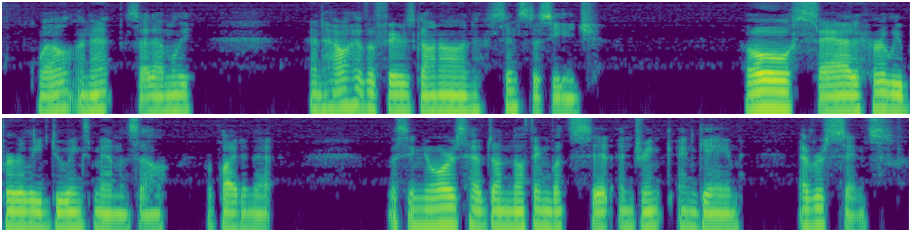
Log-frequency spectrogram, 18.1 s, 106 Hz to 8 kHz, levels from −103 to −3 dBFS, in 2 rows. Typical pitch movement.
No: narrow, 1.9 semitones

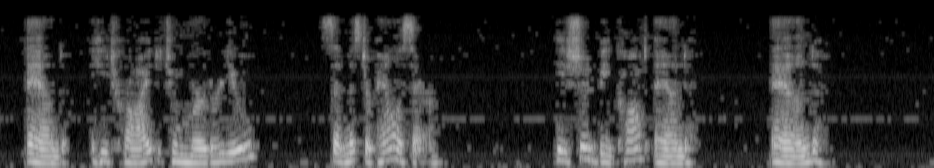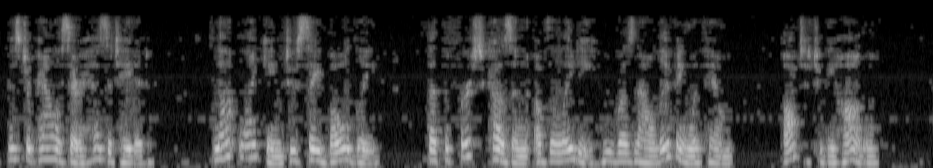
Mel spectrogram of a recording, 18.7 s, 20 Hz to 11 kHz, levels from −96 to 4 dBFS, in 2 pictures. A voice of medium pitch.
Yes: medium, 165 Hz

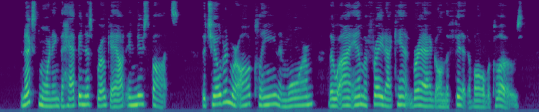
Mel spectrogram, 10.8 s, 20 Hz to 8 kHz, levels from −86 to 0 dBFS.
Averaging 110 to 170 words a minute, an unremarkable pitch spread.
Yes: average, 165 wpm; average, 3.5 semitones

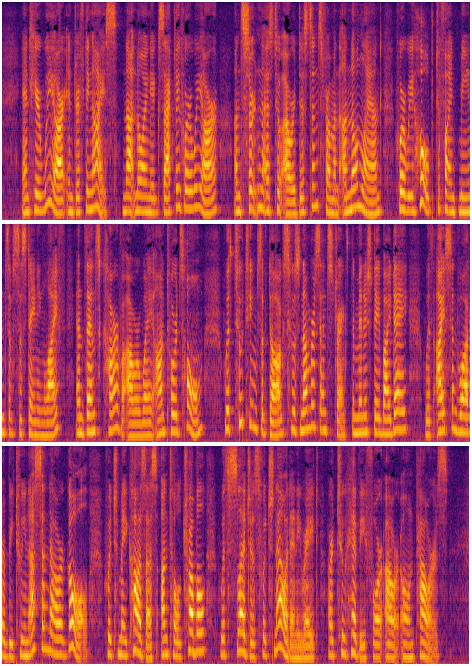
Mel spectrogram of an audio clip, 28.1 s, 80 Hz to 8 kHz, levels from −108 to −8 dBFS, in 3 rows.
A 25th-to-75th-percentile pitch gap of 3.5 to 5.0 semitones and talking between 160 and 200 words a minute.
Yes: average, 4.4 semitones; average, 175 wpm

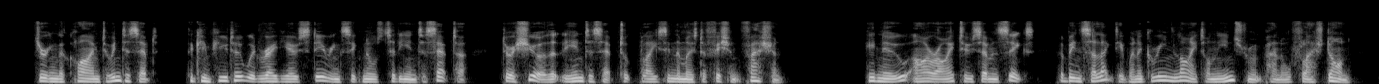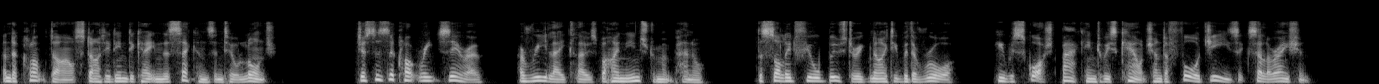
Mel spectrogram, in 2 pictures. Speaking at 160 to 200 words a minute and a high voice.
No: average, 185 wpm; low, 135 Hz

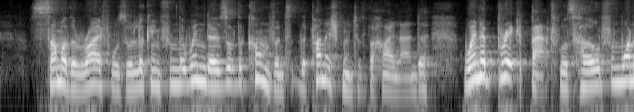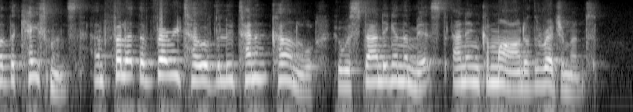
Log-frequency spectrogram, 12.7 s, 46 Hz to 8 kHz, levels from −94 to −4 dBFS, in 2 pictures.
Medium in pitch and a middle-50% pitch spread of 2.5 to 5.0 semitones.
No: medium, 180 Hz; wide, 5.6 semitones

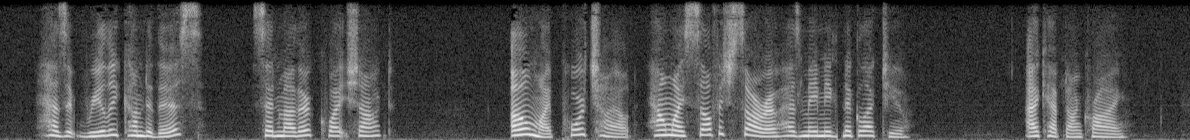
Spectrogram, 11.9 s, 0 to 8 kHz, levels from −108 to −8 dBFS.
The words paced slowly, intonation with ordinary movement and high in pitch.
Yes: slow, 130 wpm; average, 3.8 semitones; very high, 250 Hz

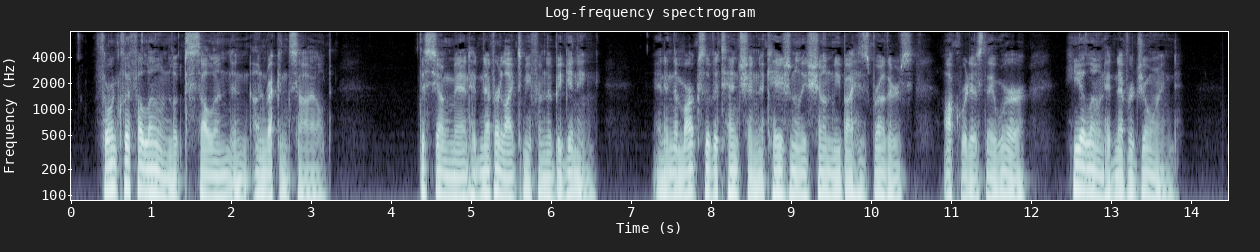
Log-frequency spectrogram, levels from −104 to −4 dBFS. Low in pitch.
Yes: very low, 80 Hz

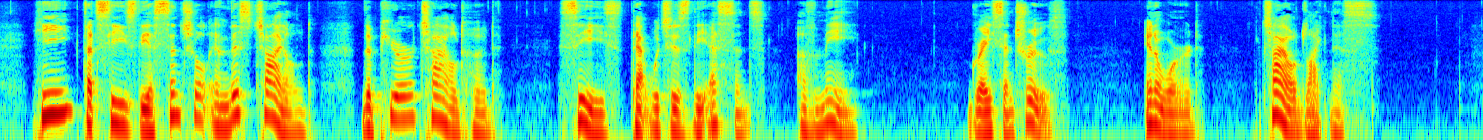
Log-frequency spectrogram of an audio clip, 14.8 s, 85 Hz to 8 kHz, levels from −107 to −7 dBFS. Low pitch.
Yes: low, 115 Hz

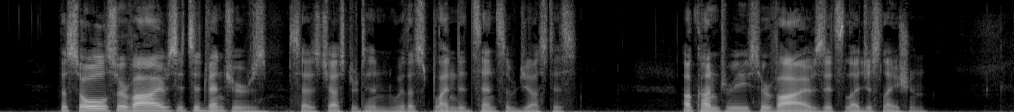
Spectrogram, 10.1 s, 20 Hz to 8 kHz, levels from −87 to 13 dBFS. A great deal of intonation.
Yes: wide, 7.1 semitones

